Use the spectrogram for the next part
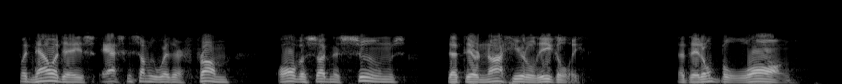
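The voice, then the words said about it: New York accent. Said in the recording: “I speak with an accent. ... when I open my mouth, it says New York loud and clear”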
